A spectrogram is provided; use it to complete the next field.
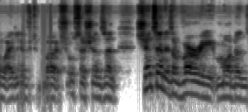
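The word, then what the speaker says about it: Shenzhen: A girl from Sheinston. Shenzen.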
